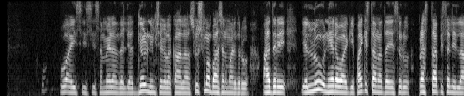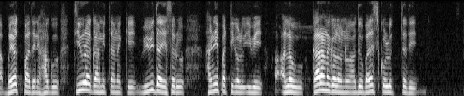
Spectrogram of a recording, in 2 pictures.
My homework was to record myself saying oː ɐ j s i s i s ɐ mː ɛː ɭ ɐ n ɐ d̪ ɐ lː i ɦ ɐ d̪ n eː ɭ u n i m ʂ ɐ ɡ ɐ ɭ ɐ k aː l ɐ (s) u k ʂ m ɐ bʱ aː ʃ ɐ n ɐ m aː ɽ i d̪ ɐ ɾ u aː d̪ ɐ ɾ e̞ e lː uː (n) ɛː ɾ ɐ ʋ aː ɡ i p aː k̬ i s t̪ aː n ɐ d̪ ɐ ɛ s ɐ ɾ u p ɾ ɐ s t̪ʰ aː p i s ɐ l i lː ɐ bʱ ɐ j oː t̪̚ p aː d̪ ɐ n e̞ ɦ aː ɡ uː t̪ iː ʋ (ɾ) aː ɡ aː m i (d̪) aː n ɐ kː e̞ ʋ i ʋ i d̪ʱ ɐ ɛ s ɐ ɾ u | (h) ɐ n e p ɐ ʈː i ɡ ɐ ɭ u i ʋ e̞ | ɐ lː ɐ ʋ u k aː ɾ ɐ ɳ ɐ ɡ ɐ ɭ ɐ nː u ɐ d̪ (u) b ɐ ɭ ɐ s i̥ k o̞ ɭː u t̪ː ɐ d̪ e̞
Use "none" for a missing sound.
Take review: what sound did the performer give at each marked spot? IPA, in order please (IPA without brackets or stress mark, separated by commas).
s, n, ɾ, t̪, h, u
